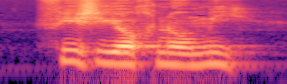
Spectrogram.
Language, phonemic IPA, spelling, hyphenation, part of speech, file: Dutch, /ˌfi.zi.(j)oː.ɣnoːˈmi/, fysiognomie, fy‧sio‧gno‧mie, noun, Nl-fysiognomie.ogg
- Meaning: physiognomy (pseudoscience)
